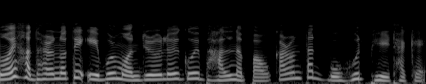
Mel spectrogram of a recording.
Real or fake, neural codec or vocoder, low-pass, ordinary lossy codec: real; none; 7.2 kHz; none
